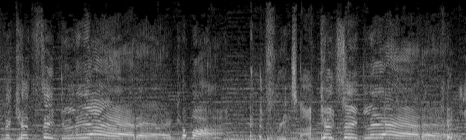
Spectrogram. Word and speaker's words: consigliere: Ladies and gentlemen of the jury, my name is Luca Crucifino, consigliere to Tony D'Angelo and the D'Angelo family in NXT.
